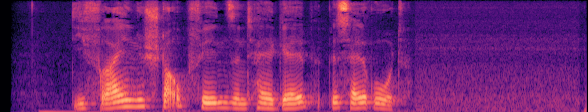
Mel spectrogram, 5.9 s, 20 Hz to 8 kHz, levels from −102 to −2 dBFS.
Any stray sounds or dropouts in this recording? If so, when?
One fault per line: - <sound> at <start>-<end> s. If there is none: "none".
none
